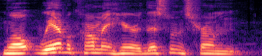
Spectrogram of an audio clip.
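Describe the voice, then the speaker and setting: Higher-voiced man in casual podcast chat. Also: fairly quick, a little mellow. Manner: informal, frequent "like", musing. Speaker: podcast co-host.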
